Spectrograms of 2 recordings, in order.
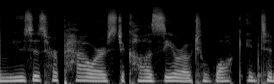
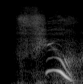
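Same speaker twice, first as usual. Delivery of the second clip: relieved phew. A narrator's reading. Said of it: "sigh with relief".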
